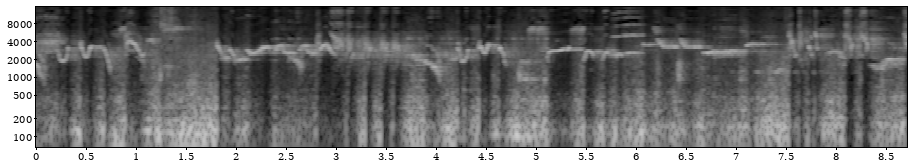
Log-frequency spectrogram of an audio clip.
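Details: Long-tailed shrike song of loud, varied phrases: wavering whistles, rising and falling slurs and harsh squawks follow one another with little pause, set against steady rapid thumping or rustling noise.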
